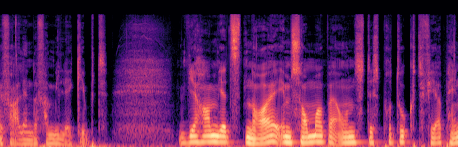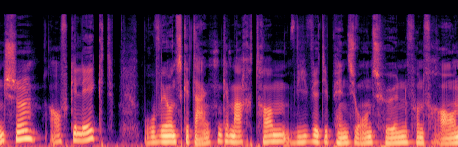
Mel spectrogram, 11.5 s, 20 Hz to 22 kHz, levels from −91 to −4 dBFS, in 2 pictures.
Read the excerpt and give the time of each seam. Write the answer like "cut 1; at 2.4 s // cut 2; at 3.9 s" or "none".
none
